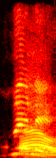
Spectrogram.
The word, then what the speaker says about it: Linux: He says it's pronounced Linux. Therefore, it's pronounced Linux.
